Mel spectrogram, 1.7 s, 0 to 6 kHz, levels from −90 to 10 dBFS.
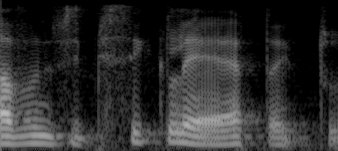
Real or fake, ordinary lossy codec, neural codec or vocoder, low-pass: real; none; none; 5.4 kHz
